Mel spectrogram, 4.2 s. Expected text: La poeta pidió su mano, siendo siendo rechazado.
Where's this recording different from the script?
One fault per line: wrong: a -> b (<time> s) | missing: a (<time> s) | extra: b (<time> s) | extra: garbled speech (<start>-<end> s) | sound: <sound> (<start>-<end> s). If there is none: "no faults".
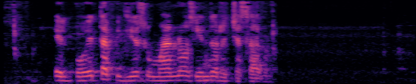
wrong: La -> El (0.6 s)
missing: siendo (2.2 s)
